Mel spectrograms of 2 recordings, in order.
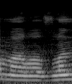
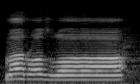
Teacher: मरज़ा, रॉ पर ज़बर है, रॉ पूर पढ़ेंगे। 2 ज़बर पर वफ़ करेंगे तो एक ज़बर और इसका एक अलिफ पढ़ा जाएगा, मरज़न से मरज़ा।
